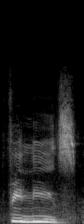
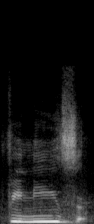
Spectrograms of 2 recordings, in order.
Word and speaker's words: finissent: Okay, so it becomes Finese. Okay, E N T is not pronounced here. So what is the pronunciation of this with plural ill and L is Finese. Okay, Finese.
